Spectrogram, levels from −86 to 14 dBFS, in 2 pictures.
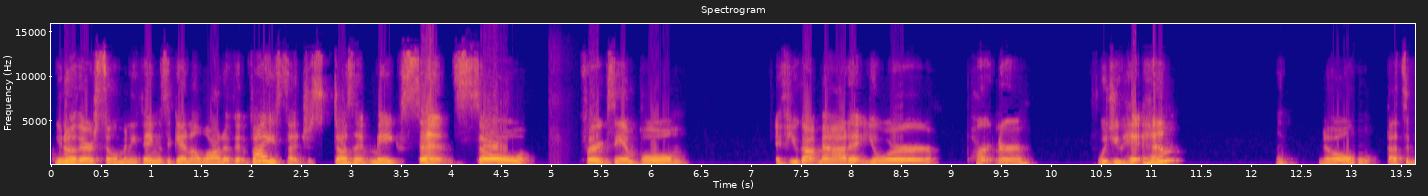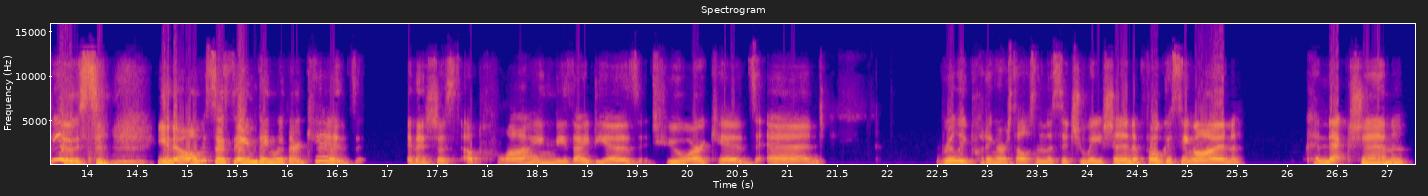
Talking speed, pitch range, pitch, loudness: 135 wpm, 185-285 Hz, 220 Hz, -11 LUFS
